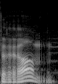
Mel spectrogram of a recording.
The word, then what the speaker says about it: Rem: Also, it's pronounced Ram. This is Rem, this is Ram. Know the difference.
